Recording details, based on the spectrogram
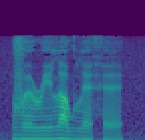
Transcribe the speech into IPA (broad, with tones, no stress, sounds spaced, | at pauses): v əː˧ ɹ e˧˥ l a˧ w l ɛ˨˩˦ h ɛ˨˩˨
